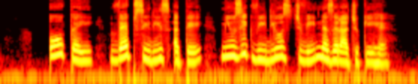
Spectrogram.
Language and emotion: Punjabi, neutral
